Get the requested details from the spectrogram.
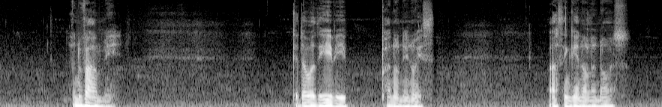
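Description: A man speaks quietly and sadly, close by.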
